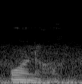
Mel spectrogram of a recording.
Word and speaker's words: horno: Spanish oven right here the horno that has collapse not says or no Spanish for oven pronounced ornal to make some really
